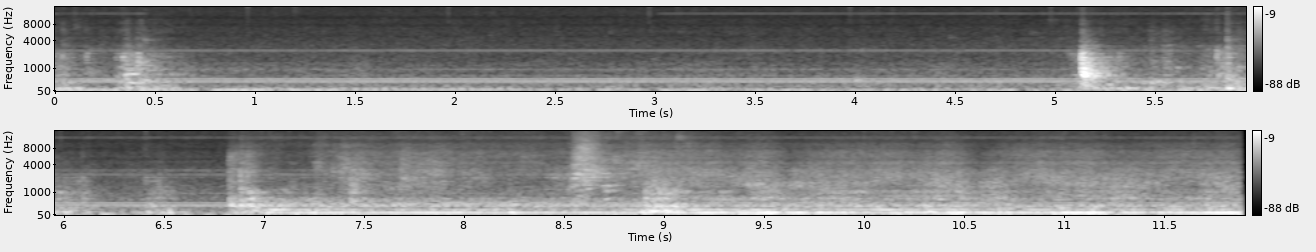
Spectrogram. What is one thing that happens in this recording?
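Wet laundry tumbles and thuds inside a washing machine drum.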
